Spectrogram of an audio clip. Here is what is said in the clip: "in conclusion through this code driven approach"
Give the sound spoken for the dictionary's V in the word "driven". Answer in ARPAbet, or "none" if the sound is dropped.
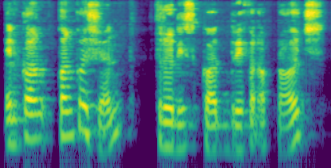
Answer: F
